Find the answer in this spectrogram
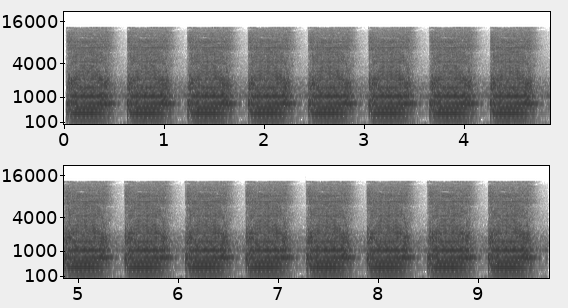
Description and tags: Loopable sound that I created as a ringtone designed for callers you don't want to mistake with others. lol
